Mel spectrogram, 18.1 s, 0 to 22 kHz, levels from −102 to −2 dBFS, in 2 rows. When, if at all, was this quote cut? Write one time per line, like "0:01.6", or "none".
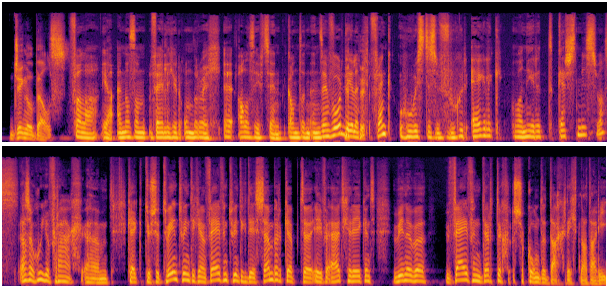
0:05.5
